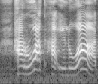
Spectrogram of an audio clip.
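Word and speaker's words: Ruach Elohah: I want you to know it's RUACH ELOAH. RUACH ELOAH. That's the correct pronunciation.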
